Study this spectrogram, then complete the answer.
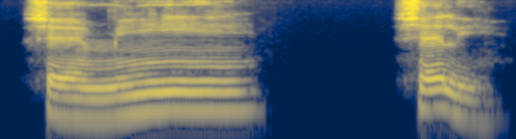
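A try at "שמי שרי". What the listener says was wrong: Sherry. Ini bukan Lamet, ini res. Sherry, Sherry.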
